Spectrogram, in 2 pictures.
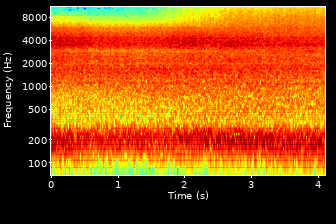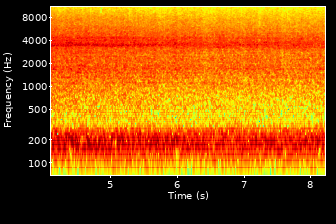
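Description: A Falcon 9 rocket's nine Merlin 1D engines at liftoff: a steady, continuous rumble of rocket exhaust with no breaks, easing only slightly near the end.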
